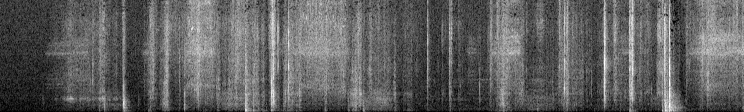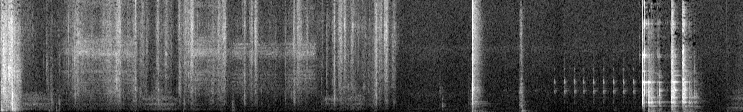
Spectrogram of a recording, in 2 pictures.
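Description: Handling sounds from a silicone lure mold and a metal mold-box frame on a work surface: rubbing, taps and a few sharp knocks, the loudest a little past the middle. Near the end a quick run of faint ticks, then a metal tool scraping and clattering inside a metal melting pot.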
